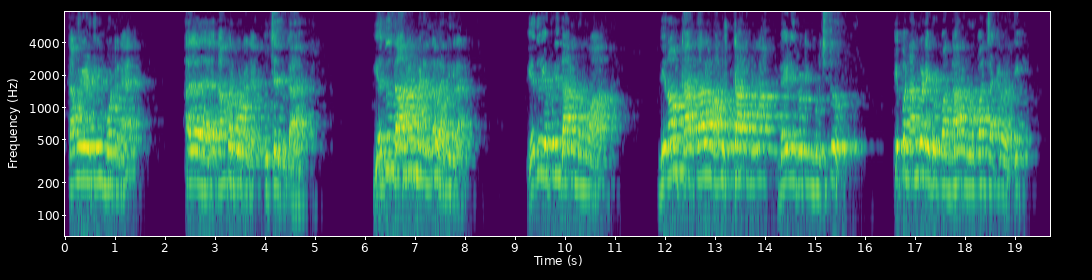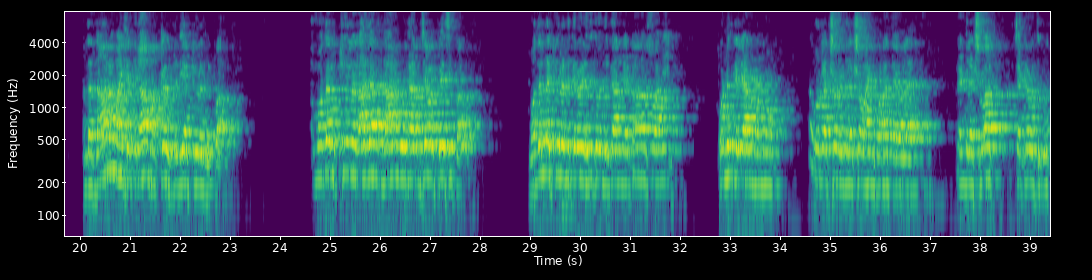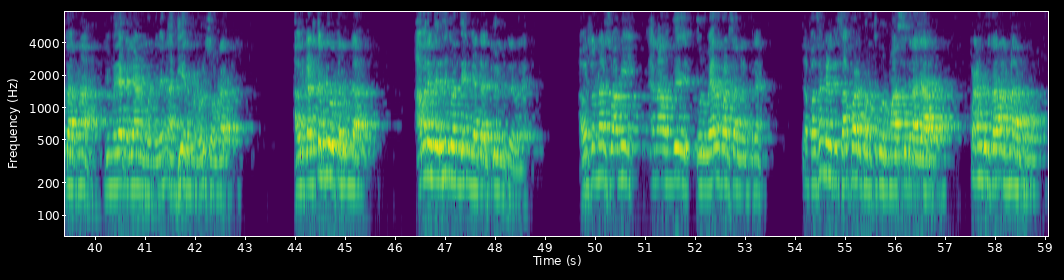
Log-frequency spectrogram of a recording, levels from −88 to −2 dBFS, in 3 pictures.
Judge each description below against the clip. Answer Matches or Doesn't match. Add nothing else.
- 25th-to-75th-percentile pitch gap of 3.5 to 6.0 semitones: Doesn't match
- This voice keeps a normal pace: Matches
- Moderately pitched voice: Doesn't match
